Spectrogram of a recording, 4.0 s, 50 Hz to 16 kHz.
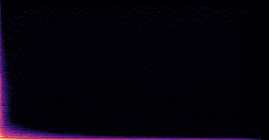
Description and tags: Tom3-Soft4
These are samples I have recorded in my rehearsal room/studio. It's not a fancy studio, but it's something. Each drum is recorded with an SM57 on the top head and an SM58 on the resonant head, which have been mixed together with no phase issues. These samples are unprocessed, except for the kick drum which has had a slight boost in the 80hz region for about +3db to bring out that "in your chest" bass. The samples are originally intended to be used for blending in on recorded drums, hence why there aren't so many variations of the strokes, but I guess you could also use it for pure drum programming if you settle for a not so extremely dynamic and varied drum play/feel. Enjoy these samples, and keep up the good work everyone!
instrument, studio, unprocessed, erkan, bass, sample, soft, 24, medium, bit, kick, dogantimur, tom, hard, recorded, drum, floor, snare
